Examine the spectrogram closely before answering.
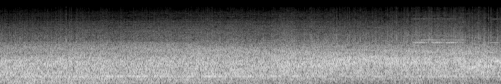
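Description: Wind and road noise on a moving motorcycle, a steady rush with the engine running underneath; the low rumble thins near the end as the bike slows.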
